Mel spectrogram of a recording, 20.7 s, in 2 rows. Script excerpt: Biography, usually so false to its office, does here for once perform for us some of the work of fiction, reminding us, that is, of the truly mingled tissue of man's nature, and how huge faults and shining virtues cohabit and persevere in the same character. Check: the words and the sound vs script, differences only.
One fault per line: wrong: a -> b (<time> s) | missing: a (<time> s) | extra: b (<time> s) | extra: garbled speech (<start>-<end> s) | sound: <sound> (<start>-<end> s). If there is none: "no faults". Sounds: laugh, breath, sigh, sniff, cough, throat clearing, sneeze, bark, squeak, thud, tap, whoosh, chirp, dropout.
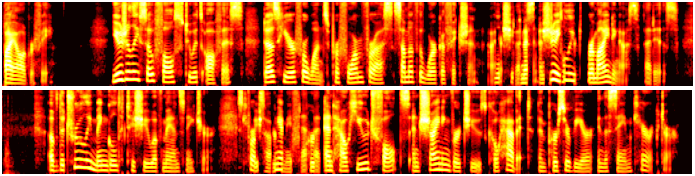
extra: garbled speech (7.3-8.7 s)
sound: thud (10.4-10.8 s)
extra: garbled speech (13.9-15.2 s)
